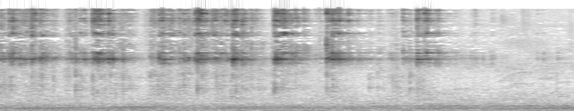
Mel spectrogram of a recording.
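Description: A puppy's plastic toy sound ball with a bell inside, ringing in a run of short jingles, about two a second, as it rolls and is nudged. The jingling stops about five and a half seconds in.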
